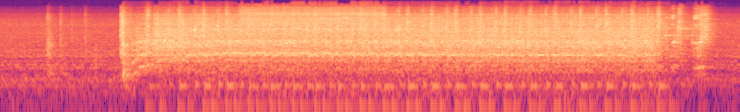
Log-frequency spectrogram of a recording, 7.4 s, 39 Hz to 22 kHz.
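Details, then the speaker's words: Ariens 42-inch riding mower, 20 hp Briggs V-twin revived after years of storage, new carburetor, battery on charger, no choke: starter turns engine evenly for about five seconds but it never fires; cranks but no start. "no she's not even hitting not Hitting off the juice"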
